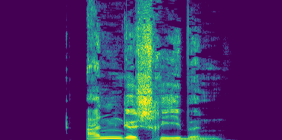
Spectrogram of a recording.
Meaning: past participle of anschreiben
- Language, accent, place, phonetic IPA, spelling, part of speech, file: German, Germany, Berlin, [ˈanɡəˌʃʁiːbn̩], angeschrieben, verb, De-angeschrieben.ogg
